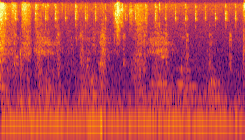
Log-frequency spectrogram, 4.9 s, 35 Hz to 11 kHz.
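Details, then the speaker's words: Restored Seiko 7009-8740 dress watch after full disassembly and new crystal: faint, quick, evenly spaced ticks about six a second, steady beat with no stumbles; movement running healthily, hairspring may audibly sing. "Sometimes these you can hear these models. The hairsprings will actually sing."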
